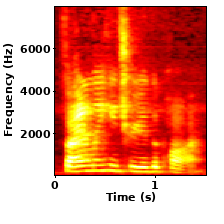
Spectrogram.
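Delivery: plain reading voice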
